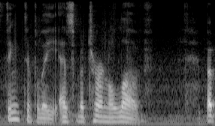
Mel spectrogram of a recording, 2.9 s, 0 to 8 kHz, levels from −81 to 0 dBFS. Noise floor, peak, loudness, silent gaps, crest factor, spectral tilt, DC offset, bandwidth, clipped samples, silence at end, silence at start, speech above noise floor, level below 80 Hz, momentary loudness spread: -43 dBFS; -4 dBFS; -24 LUFS; none; 20 dB; -7.5 dB/octave; under 0.1%; 8 kHz; under 0.1%; 0 s; 0 s; 20 dB; -46 dBFS; 21 LU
